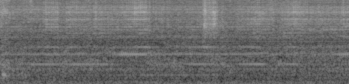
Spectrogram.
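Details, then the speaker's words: Fuel pump cavitating with a steady gritty rumble and faint whine as its suction side is restricted by a four-micron cellulose filter element, drawing air into the fuel lines; restriction on the suction side causes cavitation and vapor that can harm the pump and injectors. "We even put a a stainless steel wire mesh on the suction side to cut down the cavitation of our pump that takes out air."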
